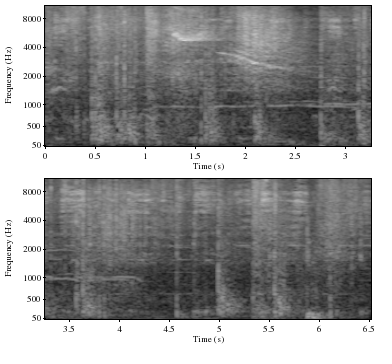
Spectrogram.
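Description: Fireworks going off in a rapid series of sharp bangs and crackles, about two a second.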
